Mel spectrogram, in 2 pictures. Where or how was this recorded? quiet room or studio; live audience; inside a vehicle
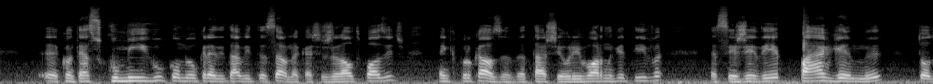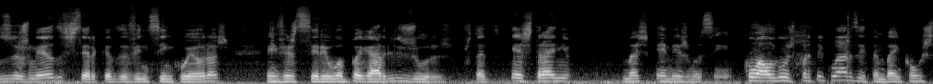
inside a vehicle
